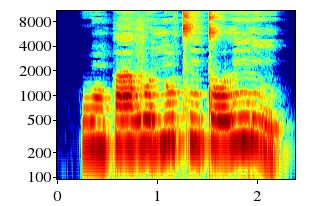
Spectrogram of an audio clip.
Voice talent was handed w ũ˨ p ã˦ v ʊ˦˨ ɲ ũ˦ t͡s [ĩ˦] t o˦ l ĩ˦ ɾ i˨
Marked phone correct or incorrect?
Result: correct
